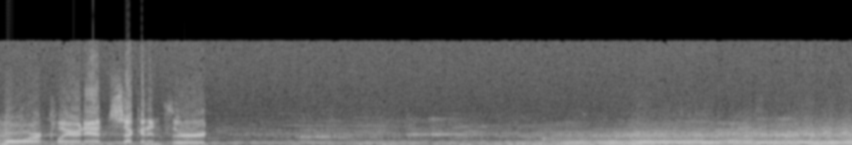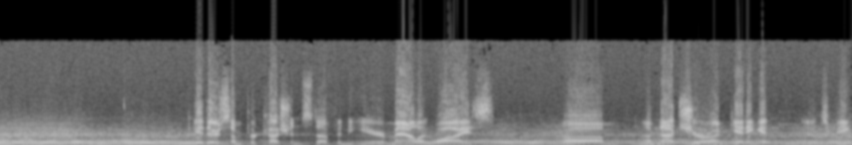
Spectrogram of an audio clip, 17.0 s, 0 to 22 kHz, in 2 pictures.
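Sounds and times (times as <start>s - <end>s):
wind ensemble sustained chords: 0.0s - 17.0s.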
